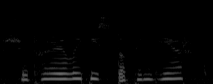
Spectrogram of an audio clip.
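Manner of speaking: discreet, private, confidential manner. Voicing Storm tugging Kovek's robes, asking quietly: quietly speaking. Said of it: "very quietly go".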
